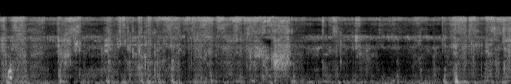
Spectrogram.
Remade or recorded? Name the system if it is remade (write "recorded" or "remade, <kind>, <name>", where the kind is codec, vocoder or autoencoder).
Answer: remade, codec, HILCodec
